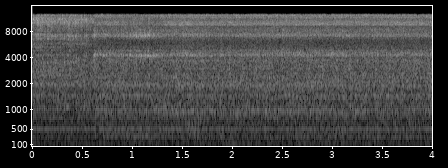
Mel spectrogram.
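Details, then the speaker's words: 1972 Weiler Matador SV lathe parting mild steel, running backwards, with an upside-down Sandvik CoroCut QD 2 mm blade. Steady sizzling hiss with a faint constant tone and no chatter; chatter appears only if feeding stops. "as you can hear there is no chatter it just makes a sizzling sound and there it goes"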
